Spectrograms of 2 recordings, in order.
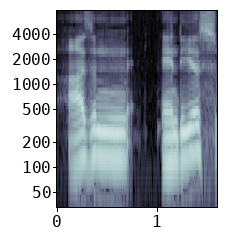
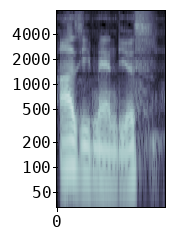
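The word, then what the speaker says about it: Ozymandias: The name Uh, it's either Azam Andias or Azymandas. We'll go with Azandius.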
